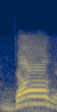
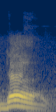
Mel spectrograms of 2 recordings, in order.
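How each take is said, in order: First: It is said in a standard accent. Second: It is said in a Baltimore accent.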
